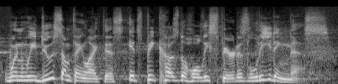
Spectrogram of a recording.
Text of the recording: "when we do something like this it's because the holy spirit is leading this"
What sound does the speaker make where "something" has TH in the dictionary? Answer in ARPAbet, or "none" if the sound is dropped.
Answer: TH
